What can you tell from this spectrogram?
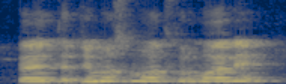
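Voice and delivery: usual speaking voice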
